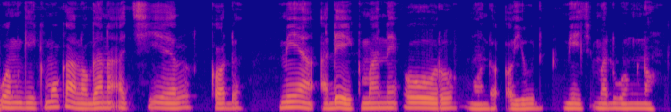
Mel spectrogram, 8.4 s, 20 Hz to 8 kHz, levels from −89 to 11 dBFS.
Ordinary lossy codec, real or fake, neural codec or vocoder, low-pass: none; real; none; none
